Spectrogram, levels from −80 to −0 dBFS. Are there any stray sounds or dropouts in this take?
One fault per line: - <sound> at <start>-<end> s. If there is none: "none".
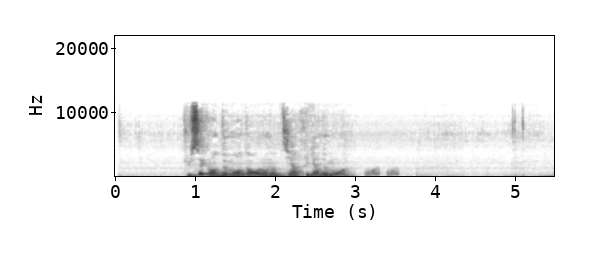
- laugh at 3.1-3.6 s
